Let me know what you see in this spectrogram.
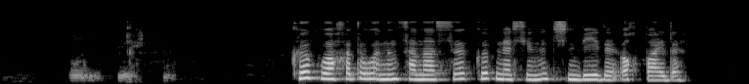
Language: Kazakh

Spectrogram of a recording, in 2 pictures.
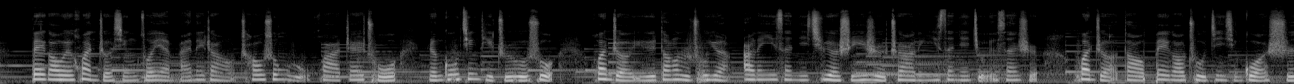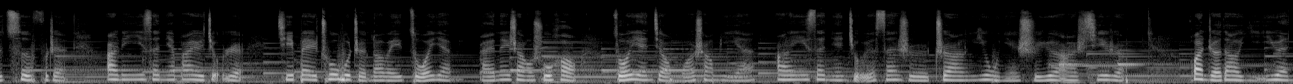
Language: Chinese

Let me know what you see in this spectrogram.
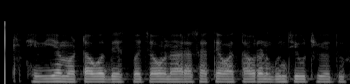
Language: Gujarati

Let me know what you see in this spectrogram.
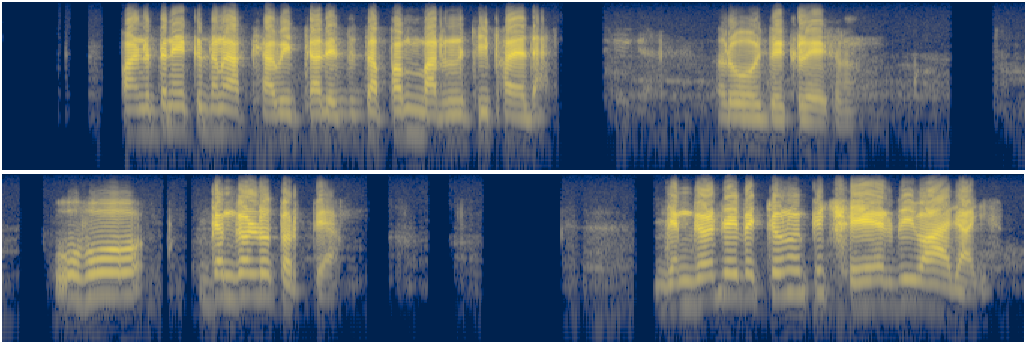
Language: Punjabi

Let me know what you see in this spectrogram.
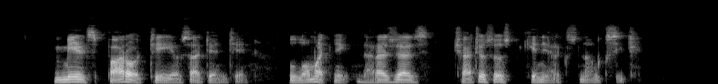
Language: Erzya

